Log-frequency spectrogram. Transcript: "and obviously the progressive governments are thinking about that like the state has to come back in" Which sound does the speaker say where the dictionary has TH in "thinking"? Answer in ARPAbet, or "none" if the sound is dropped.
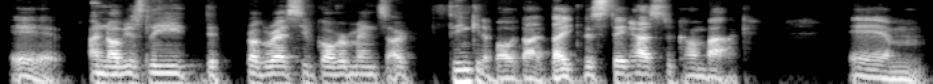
TH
